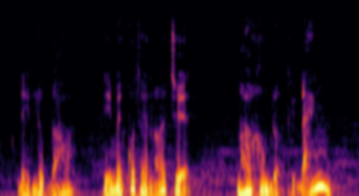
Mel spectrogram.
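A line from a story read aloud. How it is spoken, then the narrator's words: Quiet voice. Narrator (Vietnamese): Trương Vô Sanh nhỏ giọng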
